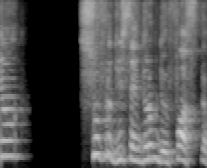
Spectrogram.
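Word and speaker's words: Faust: C'est-à-dire ceux qui ont souffrent du syndrome de Foste. Foste s'écrit F a U S t.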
